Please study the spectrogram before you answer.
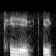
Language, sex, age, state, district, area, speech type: Kashmiri, male, 45-60, Jammu and Kashmir, Ganderbal, rural, conversation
